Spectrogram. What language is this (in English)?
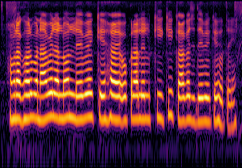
Magahi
